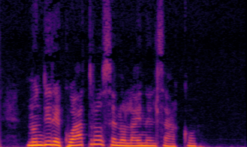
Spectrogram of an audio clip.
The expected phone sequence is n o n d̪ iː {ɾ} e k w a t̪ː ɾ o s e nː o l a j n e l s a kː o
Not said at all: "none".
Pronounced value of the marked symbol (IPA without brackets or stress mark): ɾ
